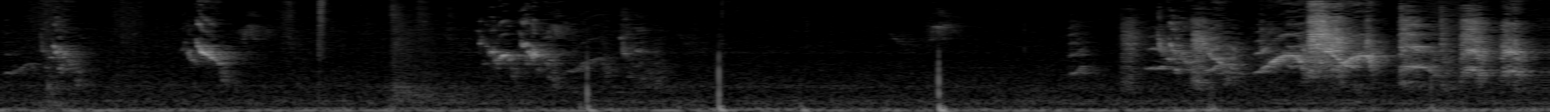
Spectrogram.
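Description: A young budgerigar gives soft, scratchy chirps and warbles, rising to a busier chatter near the end.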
